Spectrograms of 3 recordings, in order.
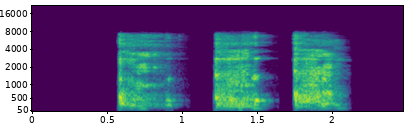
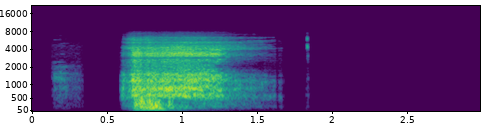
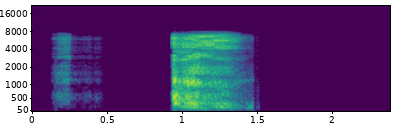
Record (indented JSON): {
  "three_cough_length": "2.5 s",
  "three_cough_amplitude": 30149,
  "three_cough_signal_mean_std_ratio": 0.45,
  "exhalation_length": "3.0 s",
  "exhalation_amplitude": 28038,
  "exhalation_signal_mean_std_ratio": 0.39,
  "cough_length": "2.4 s",
  "cough_amplitude": 28163,
  "cough_signal_mean_std_ratio": 0.32,
  "survey_phase": "beta (2021-08-13 to 2022-03-07)",
  "age": "18-44",
  "gender": "Male",
  "wearing_mask": "No",
  "symptom_cough_any": true,
  "symptom_fatigue": true,
  "smoker_status": "Never smoked",
  "respiratory_condition_asthma": true,
  "respiratory_condition_other": false,
  "recruitment_source": "Test and Trace",
  "submission_delay": "2 days",
  "covid_test_result": "Positive",
  "covid_test_method": "LFT"
}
